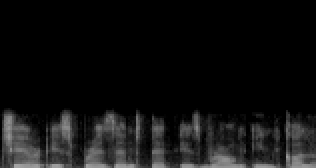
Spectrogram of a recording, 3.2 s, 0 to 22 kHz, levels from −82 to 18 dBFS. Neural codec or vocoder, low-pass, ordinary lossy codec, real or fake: none; 7.2 kHz; Opus, 16 kbps; real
